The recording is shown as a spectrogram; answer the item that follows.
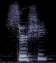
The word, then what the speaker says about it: Saoirse: How do you pronounce her name? Saoirse Ronan. Saoirse.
